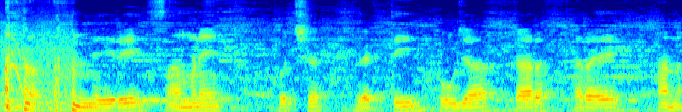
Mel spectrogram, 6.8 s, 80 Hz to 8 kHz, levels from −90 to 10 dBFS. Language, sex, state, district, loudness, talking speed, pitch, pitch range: Punjabi, male, Punjab, Fazilka, -23 LUFS, 70 wpm, 110 Hz, 105-115 Hz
